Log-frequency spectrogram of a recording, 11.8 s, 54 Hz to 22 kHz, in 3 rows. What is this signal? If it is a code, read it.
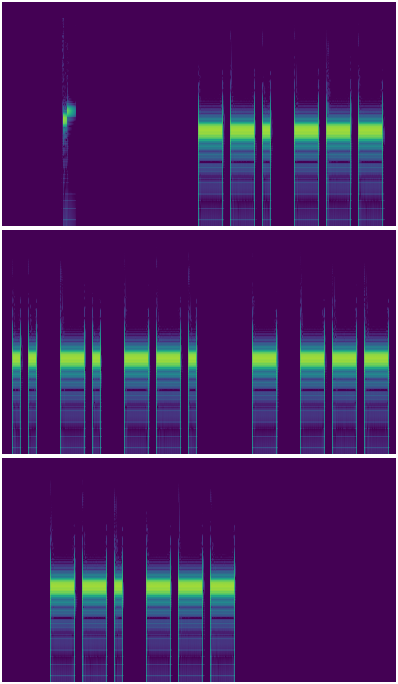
Morse code, heard as a keyed tone, about 15 wpm, 700 Hz. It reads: GOING TO GO
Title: Sets of 3 Words 15wpm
